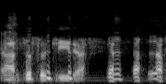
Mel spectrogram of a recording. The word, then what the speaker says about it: asafoetida: Asafoetida.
